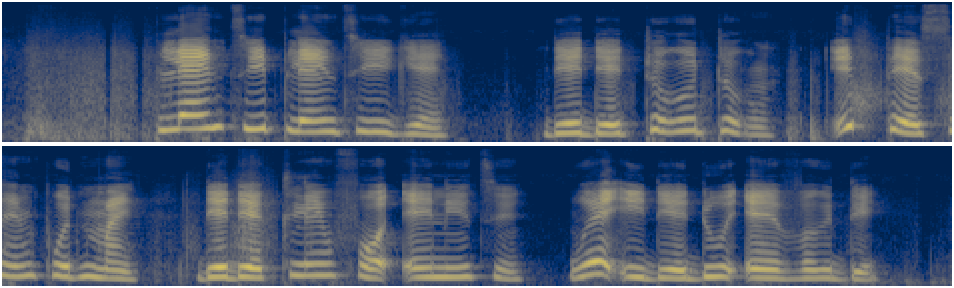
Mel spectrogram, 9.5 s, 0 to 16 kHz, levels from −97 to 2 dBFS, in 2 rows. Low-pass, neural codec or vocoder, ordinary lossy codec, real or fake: 14.4 kHz; none; none; real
